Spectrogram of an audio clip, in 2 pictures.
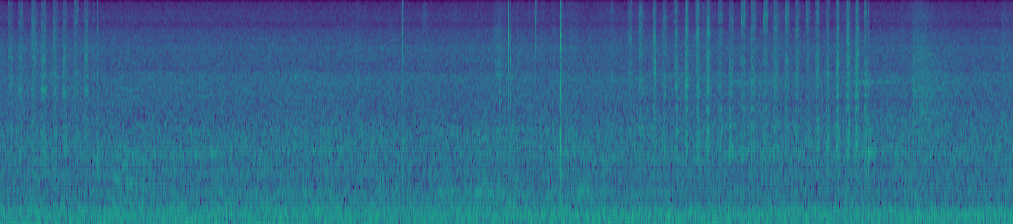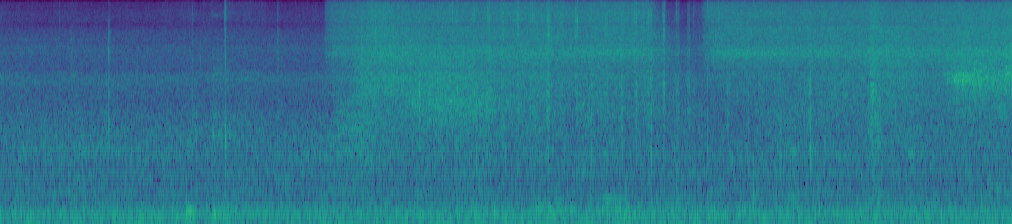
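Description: Hand scraping and rounding over the edge of a guitar fretboard, faint small scratches over a steady background noise. About two-thirds of the way through, a louder hiss comes in.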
